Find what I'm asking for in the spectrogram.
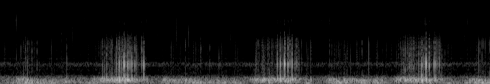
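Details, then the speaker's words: Abnormal lung sounds recorded with an electronic stethoscope, noise-cleaned: repeated breath sounds with short popping discontinuous crackles riding on each breath. "でももし呼吸器に異常があると、こんな混ざった音がすることがあります。プツプツと聞こえるのは断続性ラ音と呼ばれる異常音の一種です。"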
